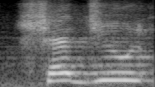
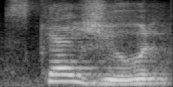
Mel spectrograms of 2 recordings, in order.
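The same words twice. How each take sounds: First: The word is said with British pronunciation. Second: The word is said with American pronunciation. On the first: "Schedule is a British pronunciation" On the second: "Schedule is the American pronunciation"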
